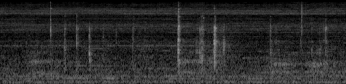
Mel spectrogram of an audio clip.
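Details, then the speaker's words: Ford Ka 1.0 three-cylinder with a dead second cylinder, engine stopped, leak-down test with air applied. A steady high hiss of escaping air with scattered ticks shows compression leaking from that cylinder. "vamos tentar mesmo aqui para saber aonde está tendo essa vazão né porque o segundo livro tá morto"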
